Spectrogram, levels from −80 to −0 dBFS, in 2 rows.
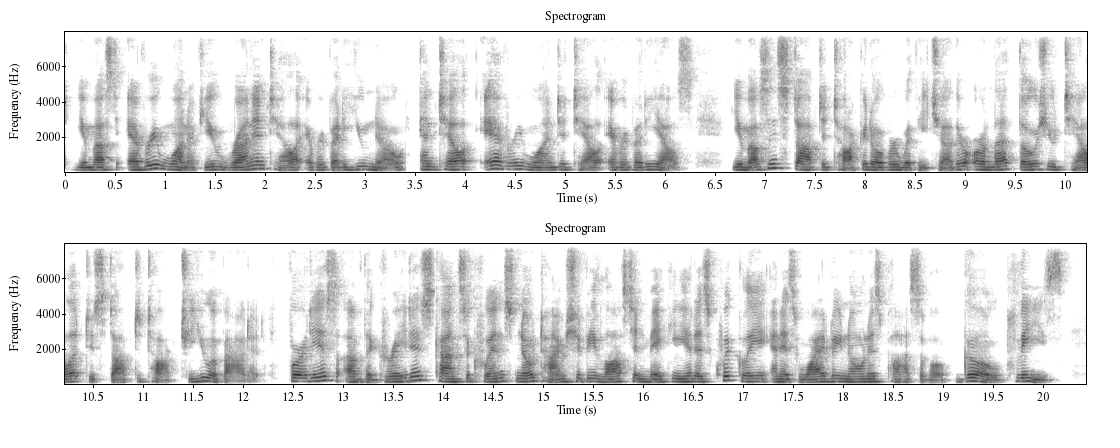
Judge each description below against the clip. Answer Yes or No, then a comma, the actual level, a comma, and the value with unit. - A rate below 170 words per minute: No, fast, 205 wpm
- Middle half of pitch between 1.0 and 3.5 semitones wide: Yes, average, 2.7 semitones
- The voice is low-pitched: No, medium, 150 Hz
